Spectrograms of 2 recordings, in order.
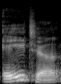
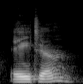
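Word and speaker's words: ἦτα: And eta makes a long E sound, like what we would find in the English word eight, eight. Eta, eight.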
